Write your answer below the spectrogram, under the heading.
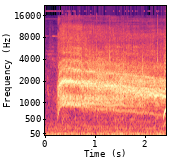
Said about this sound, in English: Hey, hey, look, check this out. You're not going to believe this. Ready? It's a goat. It screams like a person.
